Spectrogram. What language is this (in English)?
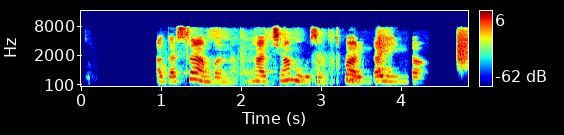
Kinyarwanda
